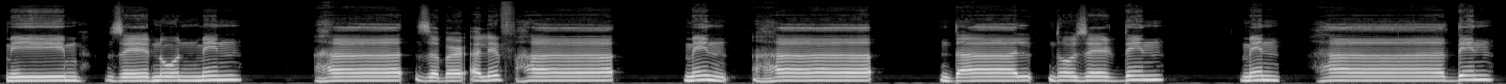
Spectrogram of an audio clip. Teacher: اس نون ساکن کی آواز کو اپنے ناک سے غنہ کی طرح نہیں پڑھیں گے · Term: اظہار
